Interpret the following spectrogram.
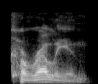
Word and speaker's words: Karelian: Pronounce the name. Ready of the dog. Carellian.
